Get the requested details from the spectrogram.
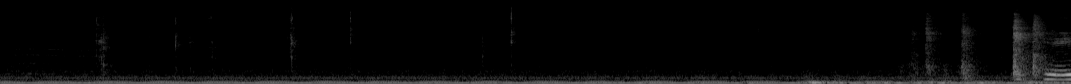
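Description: Small plastic parts click and tap as they are handled.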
